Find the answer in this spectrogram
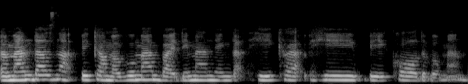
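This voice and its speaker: Speaking with a Hungarian accent, a woman keeps a monotone, flat intonation. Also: medium pitch for a woman, moderate pace. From Hungary. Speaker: former college swimmer. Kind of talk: testimony. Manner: formal.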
